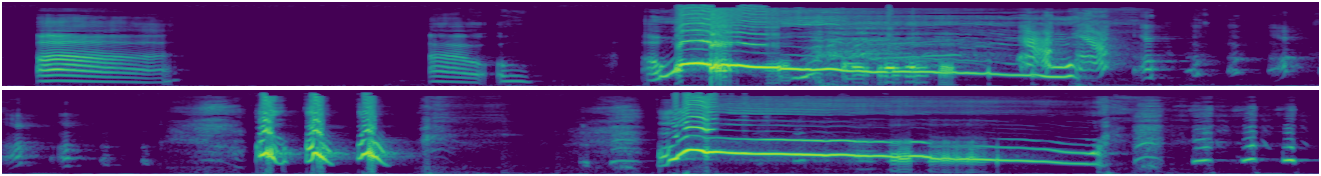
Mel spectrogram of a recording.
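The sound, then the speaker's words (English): A woman imitates a wolf, evoking the Wolfman, letting out two long, loud, gliding howls that slide downward in pitch, with short yelps, breaths and brief bits of voice in between. “living her best Wolfman.”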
